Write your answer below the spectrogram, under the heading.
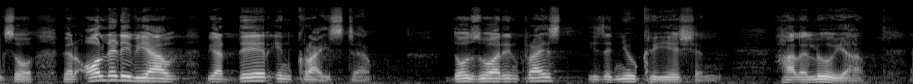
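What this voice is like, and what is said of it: Strong Indian accent. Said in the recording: “you have a strong Indian accent”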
